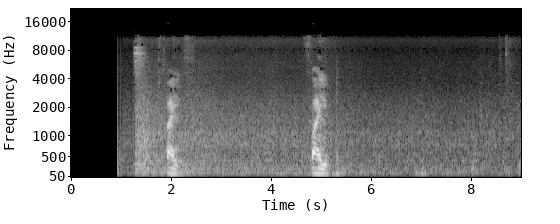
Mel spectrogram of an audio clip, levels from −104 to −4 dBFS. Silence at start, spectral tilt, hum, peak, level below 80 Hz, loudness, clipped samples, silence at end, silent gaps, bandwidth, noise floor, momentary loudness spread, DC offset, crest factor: 1.25 s; -5.5 dB/octave; none; -2 dBFS; -66 dBFS; -20 LUFS; under 0.1%; 0.05 s; none; 12 kHz; -45 dBFS; 28 LU; under 0.1%; 24 dB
